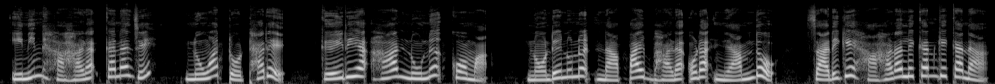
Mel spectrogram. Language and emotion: Santali, surprised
